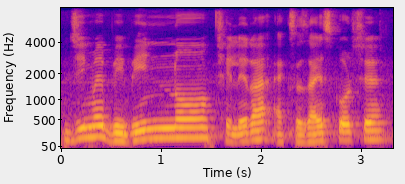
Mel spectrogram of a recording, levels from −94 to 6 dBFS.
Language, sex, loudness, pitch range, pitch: Bengali, male, -14 LUFS, 120-165 Hz, 145 Hz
